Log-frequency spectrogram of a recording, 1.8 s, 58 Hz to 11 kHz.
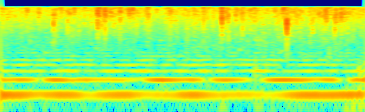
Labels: {"label": "biophony, midshipman", "recorder": "SoundTrap 500"}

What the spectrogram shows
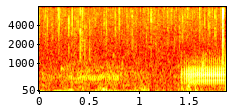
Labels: {"label": "biophony, croak", "recorder": "SoundTrap 500"}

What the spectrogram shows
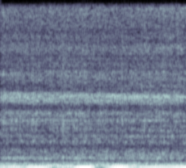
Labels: {"label": "anthrophony, boat engine", "recorder": "HydroMoth"}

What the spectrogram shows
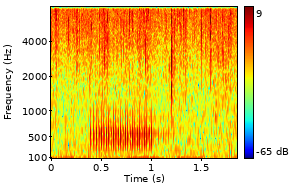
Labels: {"label": "biophony, croak", "recorder": "SoundTrap 500"}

